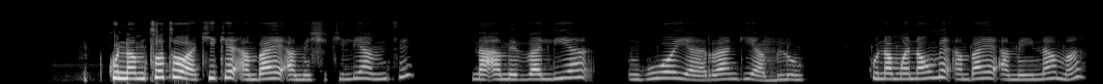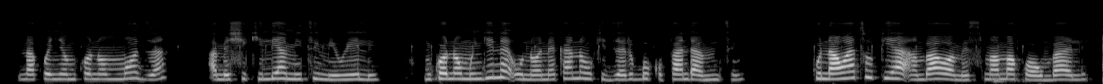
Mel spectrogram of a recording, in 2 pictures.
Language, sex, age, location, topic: Swahili, female, 25-35, Nairobi, government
